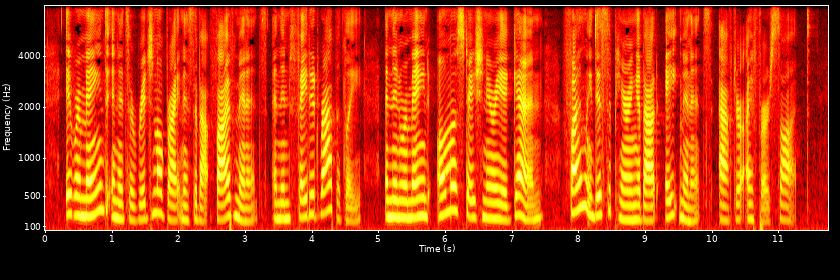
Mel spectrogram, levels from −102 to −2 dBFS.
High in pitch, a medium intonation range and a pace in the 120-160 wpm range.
Yes: high, 220 Hz; average, 4.5 semitones; average, 150 wpm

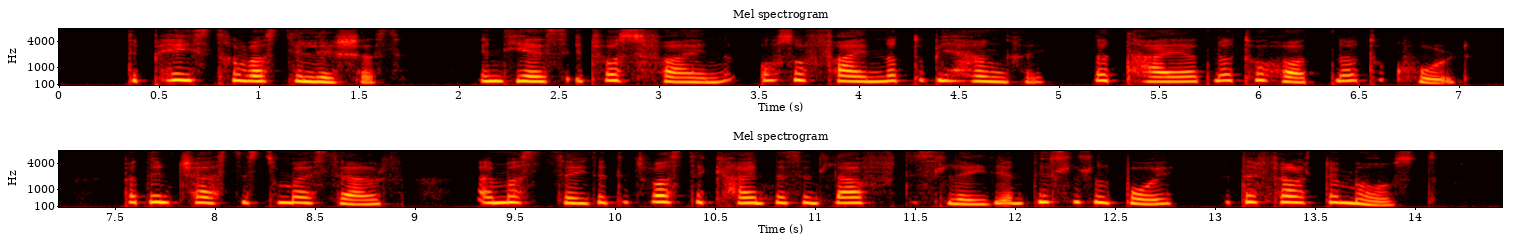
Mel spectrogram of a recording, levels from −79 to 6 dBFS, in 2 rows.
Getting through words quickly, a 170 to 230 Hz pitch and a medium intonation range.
No: fast, 210 wpm; very high, 285 Hz; average, 3.4 semitones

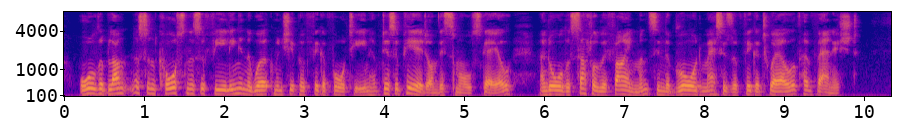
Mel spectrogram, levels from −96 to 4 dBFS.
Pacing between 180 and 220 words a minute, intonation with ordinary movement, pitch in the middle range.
Yes: average, 190 wpm; average, 3.9 semitones; medium, 145 Hz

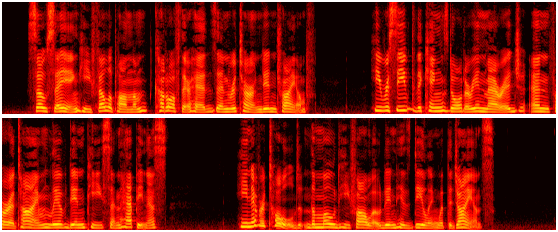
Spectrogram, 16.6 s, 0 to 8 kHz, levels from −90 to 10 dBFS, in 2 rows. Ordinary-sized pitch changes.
Yes: average, 3.3 semitones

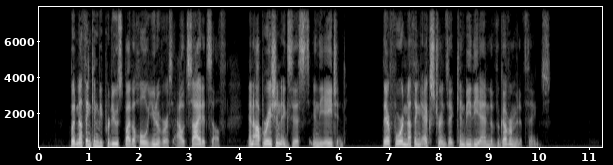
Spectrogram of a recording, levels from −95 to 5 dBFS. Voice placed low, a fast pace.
No: low, 130 Hz; average, 155 wpm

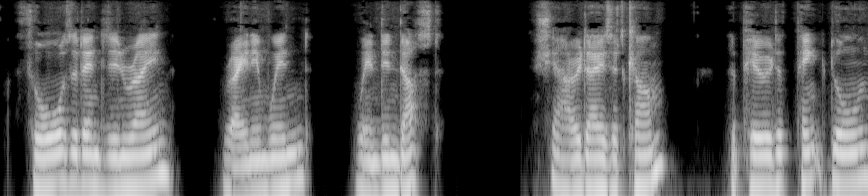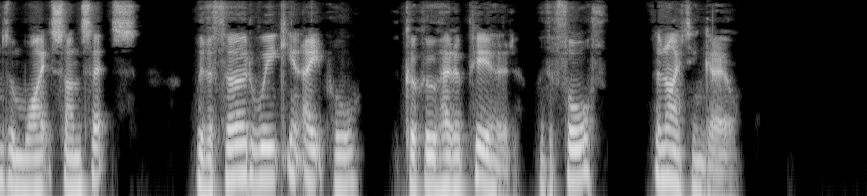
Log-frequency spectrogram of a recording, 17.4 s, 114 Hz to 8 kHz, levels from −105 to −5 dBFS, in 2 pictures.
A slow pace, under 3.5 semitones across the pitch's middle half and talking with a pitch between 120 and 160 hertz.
Yes: slow, 130 wpm; average, 2.9 semitones; low, 135 Hz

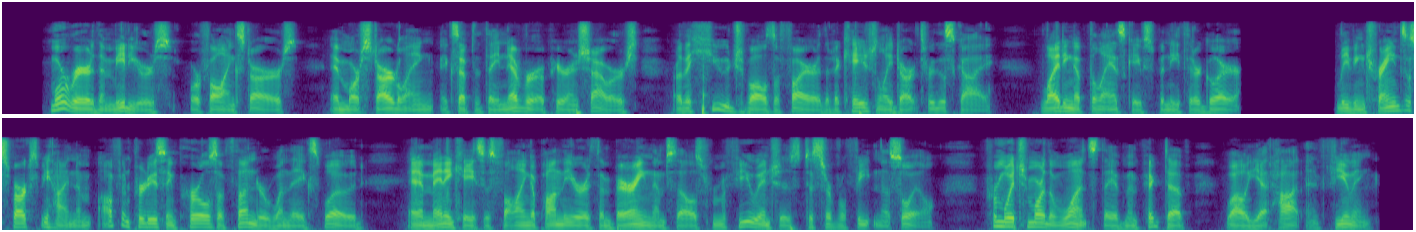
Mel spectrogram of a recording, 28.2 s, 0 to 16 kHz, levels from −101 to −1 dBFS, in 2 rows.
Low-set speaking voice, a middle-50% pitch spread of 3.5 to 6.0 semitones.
Yes: very low, 95 Hz; average, 4.4 semitones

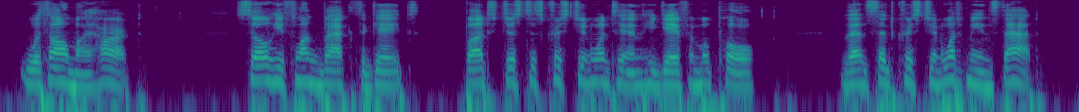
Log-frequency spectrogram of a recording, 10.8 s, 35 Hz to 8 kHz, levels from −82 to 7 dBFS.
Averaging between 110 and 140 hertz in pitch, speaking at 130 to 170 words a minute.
Yes: low, 135 Hz; average, 150 wpm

